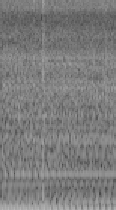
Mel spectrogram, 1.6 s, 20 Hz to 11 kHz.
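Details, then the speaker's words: 2012 Subaru Forester SH, EJ255 turbo, after a blown oil hose, flashing check engine light: idling with a lumpy, uneven beat, a single-cylinder misfire heard at the exhaust. "The car is really missing. Let's go to the exhaust. Yeah, it feels like a single cylinder miss to me."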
